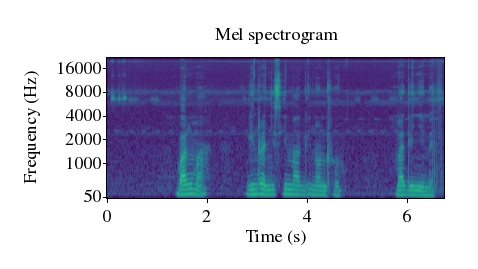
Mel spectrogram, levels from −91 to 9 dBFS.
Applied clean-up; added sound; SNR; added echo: none; none; none; none.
